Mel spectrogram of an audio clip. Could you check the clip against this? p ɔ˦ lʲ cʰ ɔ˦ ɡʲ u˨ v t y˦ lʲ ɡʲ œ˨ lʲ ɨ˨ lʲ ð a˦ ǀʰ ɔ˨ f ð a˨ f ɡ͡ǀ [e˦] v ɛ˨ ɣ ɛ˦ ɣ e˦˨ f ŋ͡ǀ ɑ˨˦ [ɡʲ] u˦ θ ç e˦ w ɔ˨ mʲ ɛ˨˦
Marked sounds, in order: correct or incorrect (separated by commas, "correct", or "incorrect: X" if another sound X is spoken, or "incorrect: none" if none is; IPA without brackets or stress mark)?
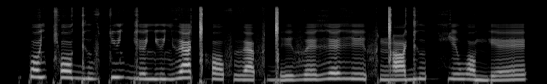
incorrect: e˨, correct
